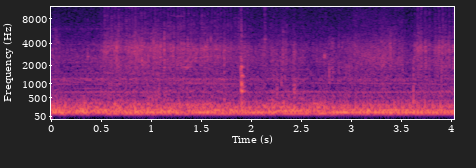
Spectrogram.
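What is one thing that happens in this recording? A fishing reel clicks as it is cranked.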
